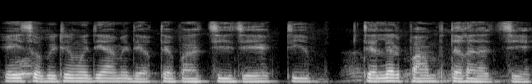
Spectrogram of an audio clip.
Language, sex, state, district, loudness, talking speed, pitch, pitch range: Bengali, male, Assam, Hailakandi, -15 LUFS, 135 wpm, 140 Hz, 135-145 Hz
